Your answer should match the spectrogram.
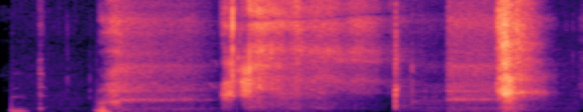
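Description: Heavy, loud breathing: a few forceful, raspy huffs and gasps in an uneven rhythm, with short pauses between them and no talking.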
